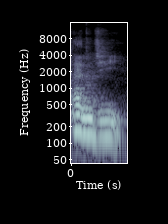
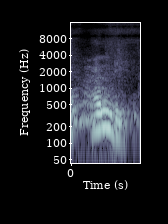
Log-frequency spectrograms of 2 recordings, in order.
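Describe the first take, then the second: First: The final vowel is exaggerated and drawn out. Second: The final vowel is light and unexaggerated. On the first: The speaker calls it wrong. "It's not Angie" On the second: The speaker calls it right. "it's Andy"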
